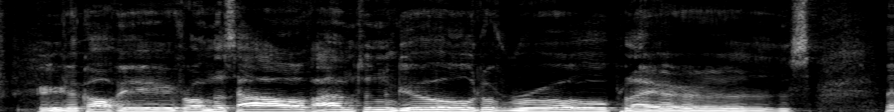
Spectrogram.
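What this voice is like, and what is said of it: Spooky voice. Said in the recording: “that's my best spooky voice.”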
